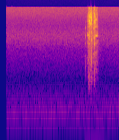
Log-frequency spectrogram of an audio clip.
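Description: Sound effect of a channel's news intro sting: a faint steady low hum, then near the end a short, loud burst like a camera shutter as the logo appears.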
